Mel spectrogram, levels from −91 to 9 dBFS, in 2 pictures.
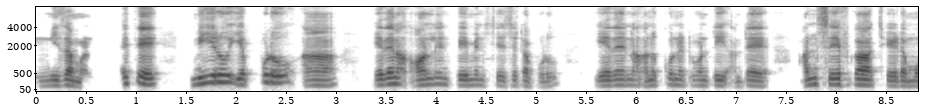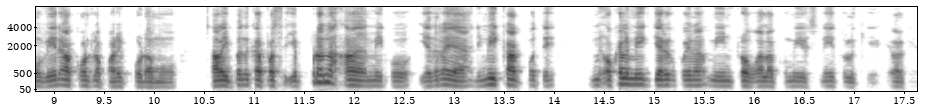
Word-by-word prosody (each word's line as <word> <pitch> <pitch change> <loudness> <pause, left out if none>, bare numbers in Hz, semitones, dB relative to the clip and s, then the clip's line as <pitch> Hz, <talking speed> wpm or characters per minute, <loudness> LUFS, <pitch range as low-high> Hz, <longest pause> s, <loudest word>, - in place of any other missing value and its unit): నిజమండి. 135 -7 -2 0.3
అయితే, 185 0 +4 0.5
మీరు 215 +4 +4 0.2
ఎప్పుడు 215 +3 -1 0.3
ఆహ్, 140 -1 0 0.5
ఏదైనా 175 +2 +3 0.2
ఆన్‌లైన్ 165 +2 -2
పేమెంట్స్ 145 0 -6
చేసేటప్పుడు, 130 -3 -9 0.5
ఏదైనా 145 +1 -2
అనుకున్నటువంటి, 140 -1 -8
అంటే 130 +3 -3 0.5
అన్‌సేఫ్‌గా 160 -1 +4 0.2
చేయడము, 130 -1 -4
వేరే 145 +3 +1
అకౌంట్లో 140 -1 -3
పడిపోవడము 115 -2 -3 0.4
చాలా 130 +1 +9
ఇబ్బందికర 155 -1 +1
పరిస్థితి 140 -1 0
ఎప్పుడన్నా 215 -1 +4 0.2
ఆహ్, 140 -2 +5
మీకు 125 -1 -8 0.3
ఎదురయ్యా? 145 -1 +1 0.3
మీకు 165 - +4
కాకపోతే 145 -2 +4 0.6
ఒకళ్ళు 170 +2 +4
మీకు 160 -2 -1
జరగకపోయినా, 145 -1 0
మీ 130 - -7
ఇంట్లో 130 - +2
వాళ్ళకి, 125 -1 -3
మీ 125 - -9 0.2
స్నేహితులకి 120 -3 -13 0.2
ఎవరికైనా? 120 - -7
140 Hz, 120 wpm, -27 LUFS, 130-155 Hz, 0.6 s, చాలా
